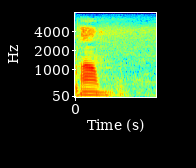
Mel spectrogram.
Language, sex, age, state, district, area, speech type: Tamil, male, 18-30, Tamil Nadu, Mayiladuthurai, rural, read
